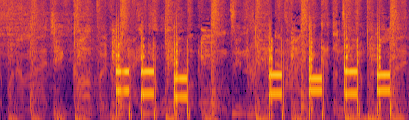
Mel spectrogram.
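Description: A telephone number is dialed for a call: a few crisp keypad tones, seven in all, sound in two quick bursts over a busy background.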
